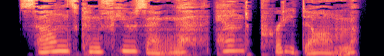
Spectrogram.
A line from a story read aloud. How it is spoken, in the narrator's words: I mumbled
